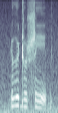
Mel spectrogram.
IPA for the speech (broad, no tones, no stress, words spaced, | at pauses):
ɽɯɖɵ ʂeb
